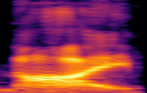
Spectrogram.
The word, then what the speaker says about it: nigh: Sleep is nigh. Remember, we talked about that word nigh means near, and it rhymes with sky.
